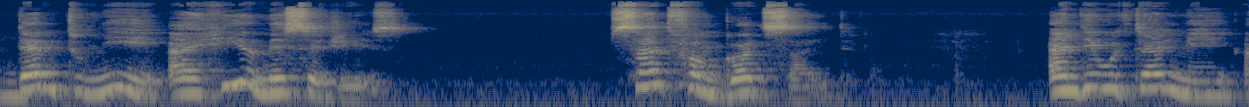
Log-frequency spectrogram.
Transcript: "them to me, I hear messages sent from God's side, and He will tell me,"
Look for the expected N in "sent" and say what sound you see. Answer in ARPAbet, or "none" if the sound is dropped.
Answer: none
